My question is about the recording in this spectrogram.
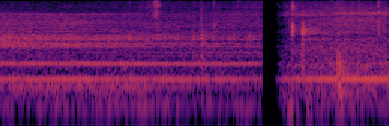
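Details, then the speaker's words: Brinkley RV under-bed box fan: quiet steady tonal drone with buzzing hum, the cheap fan directly screwed to wood transferring vibration harmonics into the coach; lessened when removed from the wood. "So, this is the fan, and you can hear the harmonics, and it actually is lessened when I removed the fan from the wood. So, what it's doing is it's transferring all the harmonics through the fan into the wood and into the coach and making it so I couldn't sleep."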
